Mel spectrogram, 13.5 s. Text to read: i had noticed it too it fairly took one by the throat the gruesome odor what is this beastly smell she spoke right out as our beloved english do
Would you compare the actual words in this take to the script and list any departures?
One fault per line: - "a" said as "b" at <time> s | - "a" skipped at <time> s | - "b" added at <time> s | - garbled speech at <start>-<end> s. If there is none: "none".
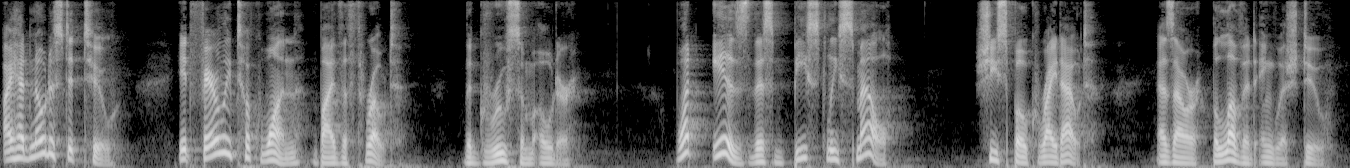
none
